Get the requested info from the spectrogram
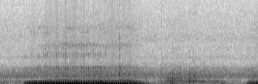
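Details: French Bulldog asleep, giving one deep, buzzing snore of about two and a half seconds with rapid fluttering pulses, then a soft pause before the next snore begins at the very end.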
